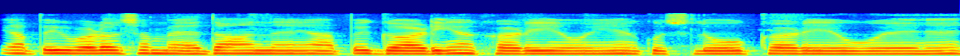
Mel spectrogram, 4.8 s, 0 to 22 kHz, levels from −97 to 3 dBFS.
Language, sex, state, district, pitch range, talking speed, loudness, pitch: Hindi, female, Bihar, Saharsa, 200-215 Hz, 210 wpm, -15 LUFS, 205 Hz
